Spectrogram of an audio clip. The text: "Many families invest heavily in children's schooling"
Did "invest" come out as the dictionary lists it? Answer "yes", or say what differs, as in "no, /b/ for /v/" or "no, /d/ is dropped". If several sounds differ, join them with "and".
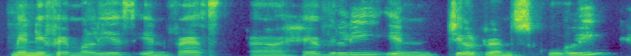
no, /f/ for /v/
